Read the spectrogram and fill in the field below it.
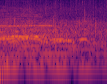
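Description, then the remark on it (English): An audience at an evangelist's meeting in Northport, Florida, gives Jesus a big hand clap: dense, steady hand clapping, loud and continuous, over a sustained chord of music humming underneath for the full two seconds. “Well, give Jesus a great big hand clap in Northport, Florida.”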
